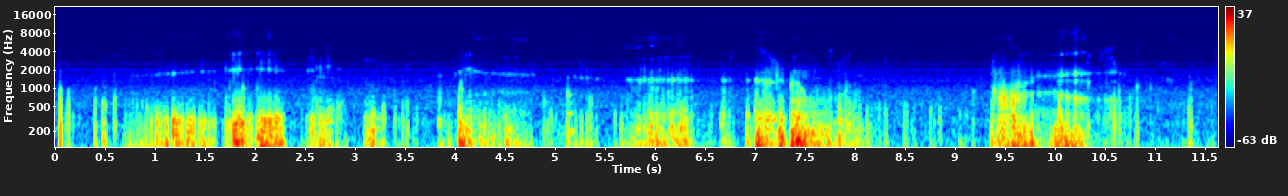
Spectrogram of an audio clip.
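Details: Stomach growling (borborygmi): low, irregular gurgling and rumbling bursts with occasional squeaky, drawn-out tones.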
